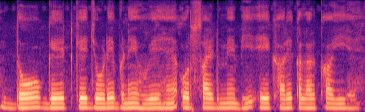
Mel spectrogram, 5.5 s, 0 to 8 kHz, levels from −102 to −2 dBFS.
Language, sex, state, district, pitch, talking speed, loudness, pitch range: Hindi, male, Uttar Pradesh, Shamli, 125 Hz, 185 wpm, -16 LUFS, 120-130 Hz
